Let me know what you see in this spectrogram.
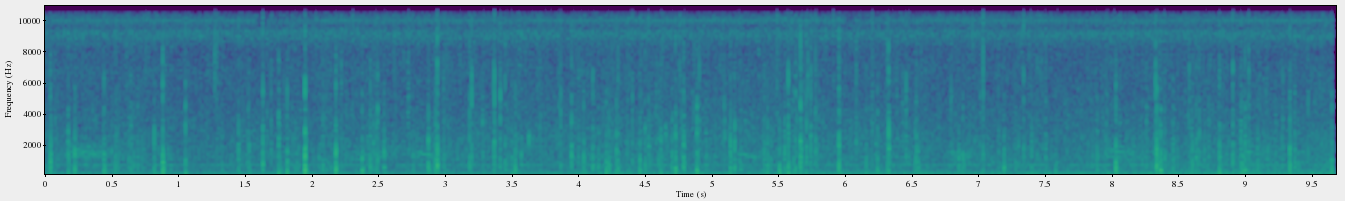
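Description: Distant train approaching on the line, a low steady hum, under constant irregular crackling ticks.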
